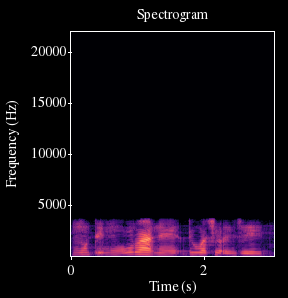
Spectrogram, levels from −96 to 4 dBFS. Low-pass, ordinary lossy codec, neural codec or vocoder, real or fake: 3.6 kHz; none; codec, 24 kHz, 1 kbps, SNAC; fake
